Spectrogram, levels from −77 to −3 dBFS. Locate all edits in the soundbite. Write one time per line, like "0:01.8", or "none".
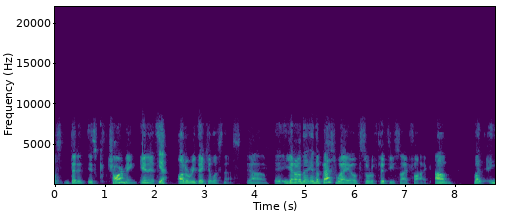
0:02.3
0:04.3
0:07.5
